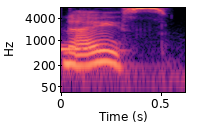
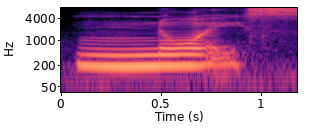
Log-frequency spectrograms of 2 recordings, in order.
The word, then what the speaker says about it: nice: Nice. Kim, I don't mean to be rude, but it's actually pronounced nice. Nice? Nice. Noise. N-I-C-E, nice. Noise. Nice. Like ice.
